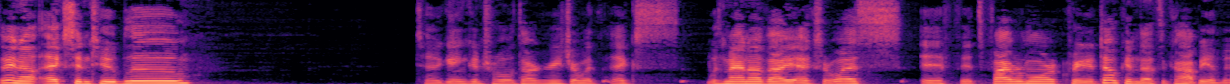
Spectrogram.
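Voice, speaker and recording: The recording is very clean, with a silent background. Delivery comes at a moderate pace. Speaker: card game content creator. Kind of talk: casual unboxing commentary. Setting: home recording late at night.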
